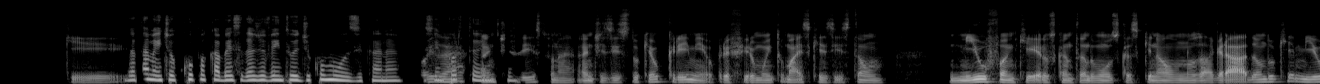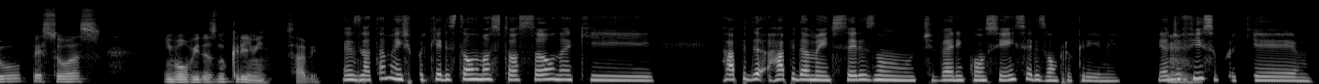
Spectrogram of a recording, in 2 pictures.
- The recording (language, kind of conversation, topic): Portuguese, podcast, Você tem uma playlist que te define? Por quê?
- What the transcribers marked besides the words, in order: none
